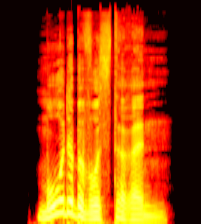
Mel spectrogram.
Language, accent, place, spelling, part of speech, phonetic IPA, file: German, Germany, Berlin, modebewussteren, adjective, [ˈmoːdəbəˌvʊstəʁən], De-modebewussteren.ogg
- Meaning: inflection of modebewusst: 1. strong genitive masculine/neuter singular comparative degree 2. weak/mixed genitive/dative all-gender singular comparative degree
